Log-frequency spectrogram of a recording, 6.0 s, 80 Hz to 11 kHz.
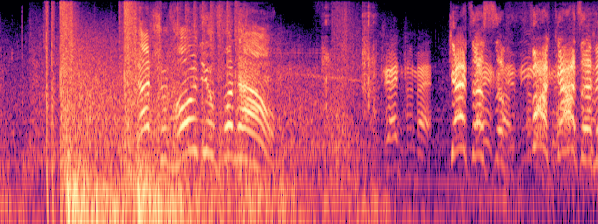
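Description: An autocannon fires in the video game Company of Heroes 3, a 4v4 Afrika Korps multiplayer battle: sharp repeated shots and bursts, some booming and some quicker, under someone talking.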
